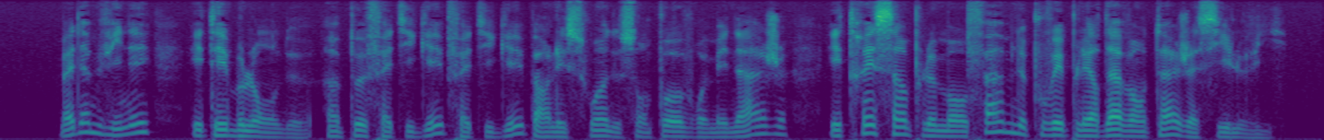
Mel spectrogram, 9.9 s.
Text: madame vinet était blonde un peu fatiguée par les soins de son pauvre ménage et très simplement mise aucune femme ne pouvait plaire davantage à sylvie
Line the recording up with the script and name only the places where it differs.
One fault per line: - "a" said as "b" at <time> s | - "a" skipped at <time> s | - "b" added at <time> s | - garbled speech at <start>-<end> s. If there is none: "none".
- "fatiguée" added at 3.4 s
- "mise aucune" skipped at 7.3 s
